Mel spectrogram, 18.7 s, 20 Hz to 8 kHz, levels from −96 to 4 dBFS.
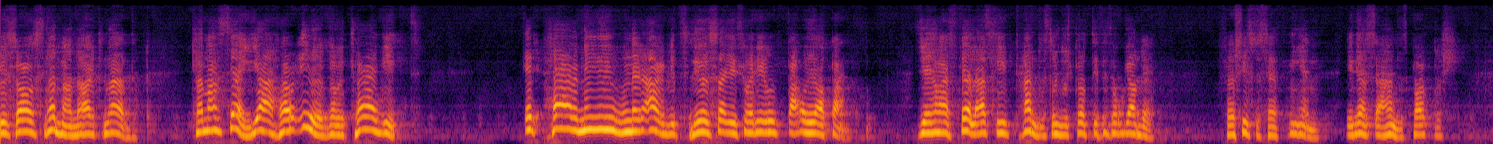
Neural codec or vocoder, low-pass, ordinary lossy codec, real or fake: codec, 24 kHz, 1 kbps, SNAC; 7.2 kHz; none; fake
